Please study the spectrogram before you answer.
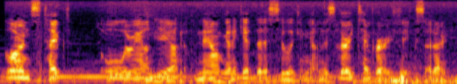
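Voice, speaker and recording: A young man talks in a relaxed, rambling way on a sailboat. Loud music plays under his voice. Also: fairly low pitch, brisk, creaky, poor audio. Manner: easygoing, rambling with fillers. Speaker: sailing vlogger. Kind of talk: casual vlog chat. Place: sailboat outdoors on the water.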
